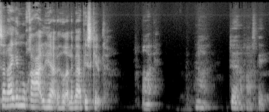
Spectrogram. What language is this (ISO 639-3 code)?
dan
